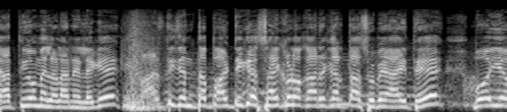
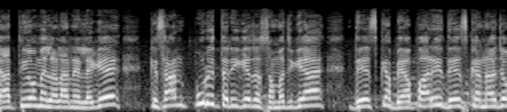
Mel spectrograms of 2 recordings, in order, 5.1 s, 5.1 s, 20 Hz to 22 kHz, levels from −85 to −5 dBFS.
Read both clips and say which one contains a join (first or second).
first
